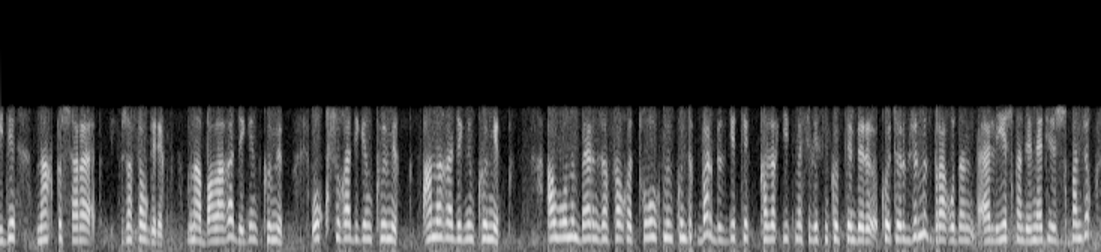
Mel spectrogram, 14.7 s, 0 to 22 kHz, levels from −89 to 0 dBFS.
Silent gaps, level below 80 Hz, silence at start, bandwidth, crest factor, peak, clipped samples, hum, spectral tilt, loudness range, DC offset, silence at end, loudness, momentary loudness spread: none; -46 dBFS; 0 s; 4 kHz; 16 dB; 0 dBFS; under 0.1%; none; -11 dB/octave; 2 LU; under 0.1%; 0 s; -17 LUFS; 6 LU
